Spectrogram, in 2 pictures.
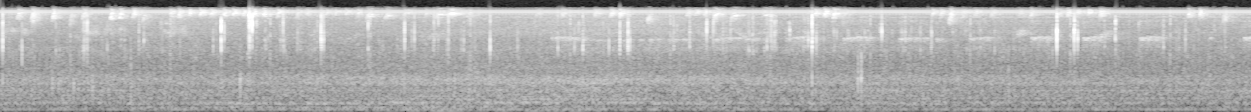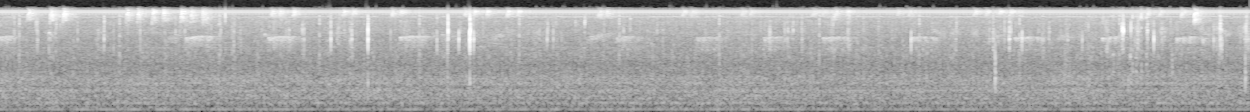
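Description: Baby gray squirrel gnawing an acorn held in its forepaws: small irregular clicks and cracks of teeth on the shell, over a steady low hum.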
